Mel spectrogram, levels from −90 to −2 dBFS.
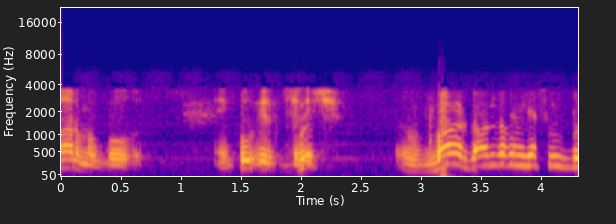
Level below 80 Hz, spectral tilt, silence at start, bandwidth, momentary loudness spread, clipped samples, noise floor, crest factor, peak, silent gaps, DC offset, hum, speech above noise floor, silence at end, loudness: -54 dBFS; -8 dB/octave; 0 s; 5.4 kHz; 14 LU; under 0.1%; -48 dBFS; 20 dB; 0 dBFS; none; under 0.1%; none; 28 dB; 0 s; -20 LUFS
